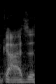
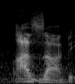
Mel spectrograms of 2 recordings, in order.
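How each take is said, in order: First: It is said with a plain North American G. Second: It is said with a deep guttural Hebrew sound.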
